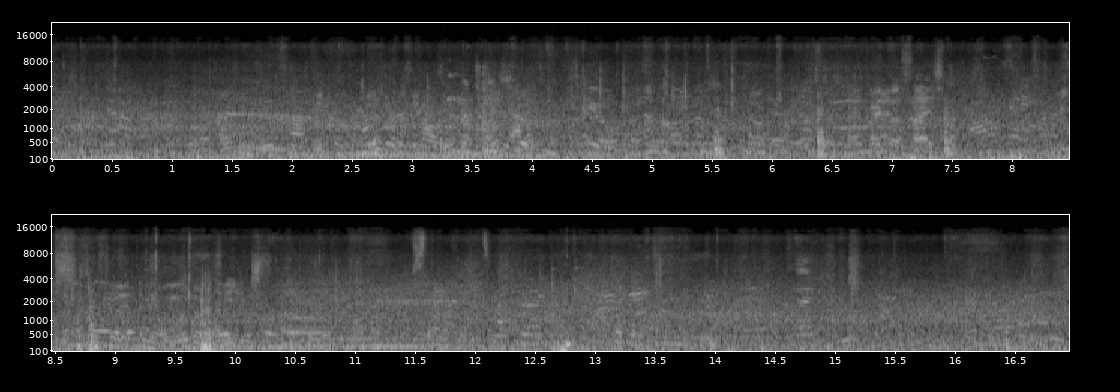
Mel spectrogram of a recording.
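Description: Several men and women chat nearby outdoors.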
